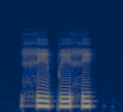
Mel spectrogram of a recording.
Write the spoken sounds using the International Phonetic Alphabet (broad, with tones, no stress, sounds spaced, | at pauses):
h i˧˩ p i˧˥ h i˥˨ k̚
